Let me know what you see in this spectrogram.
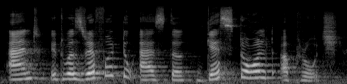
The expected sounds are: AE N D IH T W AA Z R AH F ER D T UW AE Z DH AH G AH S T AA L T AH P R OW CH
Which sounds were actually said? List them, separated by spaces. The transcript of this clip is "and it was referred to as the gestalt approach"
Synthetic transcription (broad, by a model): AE N D IH T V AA Z R AH F ER D T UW AE Z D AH G AH S T AA L T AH P R OW CH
